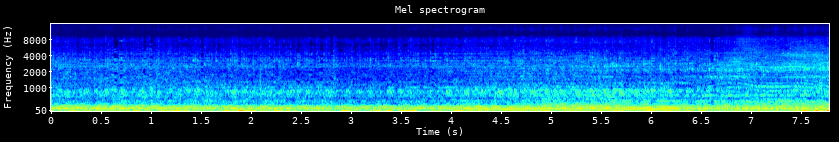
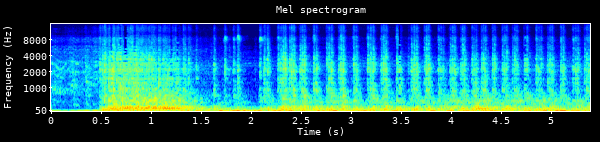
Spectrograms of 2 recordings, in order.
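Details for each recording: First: 2000 GMC Sierra 5.3 V8 with Texas Speed Stage 3 truck cam, running its own tune again after a stock-tune test; steady lopey idle, started perfectly, stays running in gear without stumbling; normal idle. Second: 2000 GMC Sierra 5.3 V8 with Texas Speed Stage 3 truck cam (.550/.550, 216/220, 112 LSA) just flashed back to factory stock tune; cold start catches quickly, settles into deep, choppy, loping uneven idle.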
